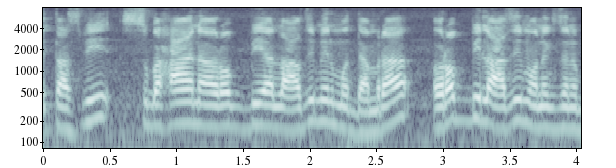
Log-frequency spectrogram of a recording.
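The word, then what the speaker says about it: سبحان ربي العظيم: সুবহানা রব্বিয়াল আজিম, রব্বিল আজিম পড়বেন না, রব্বিয়াল বারবার পড়তেছি, রব্বিয়াল, দেখেন বারবার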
